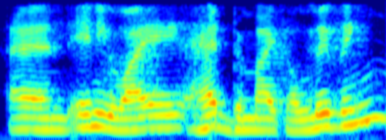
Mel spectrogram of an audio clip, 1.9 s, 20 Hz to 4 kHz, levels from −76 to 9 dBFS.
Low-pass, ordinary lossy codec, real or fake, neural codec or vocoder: 3.6 kHz; AAC, 16 kbps; real; none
